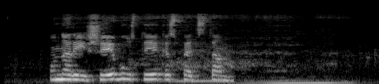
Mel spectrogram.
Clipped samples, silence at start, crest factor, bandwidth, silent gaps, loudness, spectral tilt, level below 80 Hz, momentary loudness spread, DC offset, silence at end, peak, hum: under 0.1%; 0.5 s; 18 dB; 11.5 kHz; none; -22 LUFS; -4.5 dB/octave; -40 dBFS; 20 LU; under 0.1%; 0.25 s; -6 dBFS; none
